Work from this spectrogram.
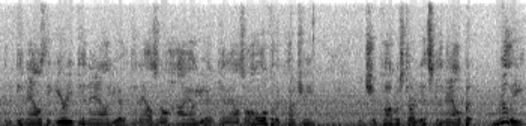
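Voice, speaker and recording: A man's voice: a little high, fairly even intonation, a little fast. A man in his sixties giving a guided city tour to a group, chatty and jokey, often quizzing his listeners. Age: 60s. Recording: noisy outdoor recording with traffic.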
